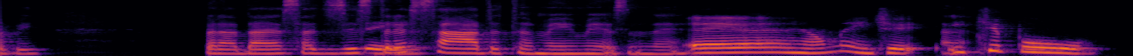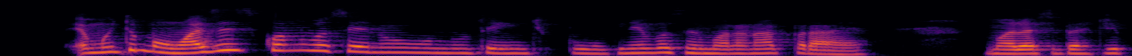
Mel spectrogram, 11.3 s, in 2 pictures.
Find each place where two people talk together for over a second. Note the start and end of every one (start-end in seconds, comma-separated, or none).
none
